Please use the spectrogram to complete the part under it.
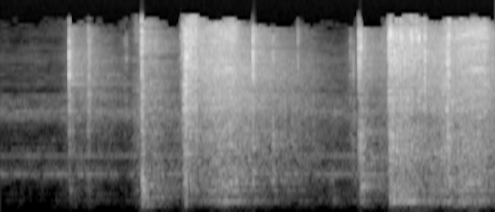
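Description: Bolts are loosened from the plastic base of a Track N Go track unit with a power tool, which sounds in several short bursts of whirring and rattling between brief pauses.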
